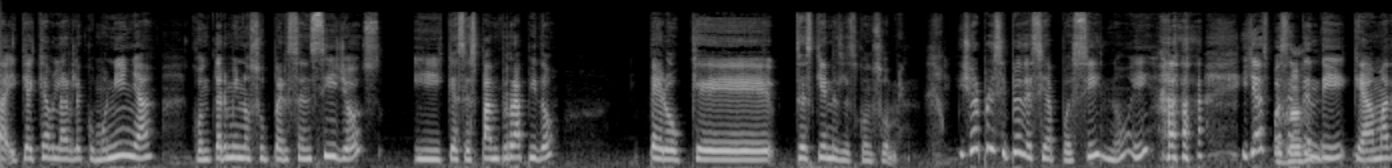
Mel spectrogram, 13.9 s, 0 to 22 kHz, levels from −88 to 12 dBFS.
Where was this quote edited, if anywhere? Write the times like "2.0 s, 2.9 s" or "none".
5.0 s, 8.0 s, 9.4 s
